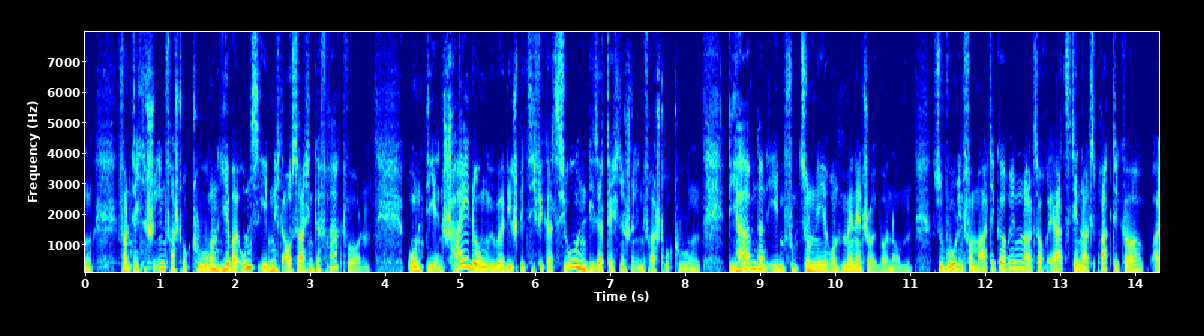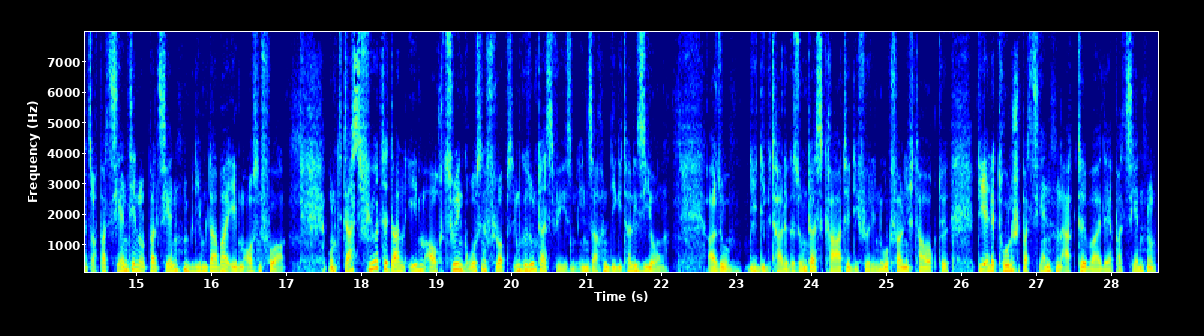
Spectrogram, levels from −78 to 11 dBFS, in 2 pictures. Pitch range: 115-155 Hz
